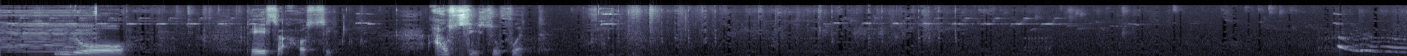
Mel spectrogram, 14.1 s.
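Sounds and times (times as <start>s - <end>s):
small bird chirping: 0.4s - 2.8s, 3.5s - 3.9s, 8.1s - 11.5s.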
